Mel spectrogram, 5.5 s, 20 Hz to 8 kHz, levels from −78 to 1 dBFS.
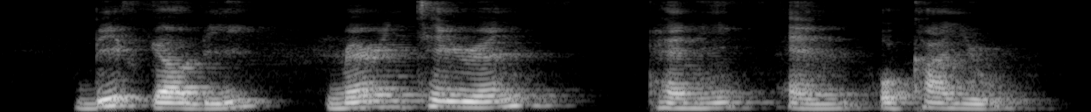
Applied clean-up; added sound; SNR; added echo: neural mask model Resemble Enhance denoiser.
